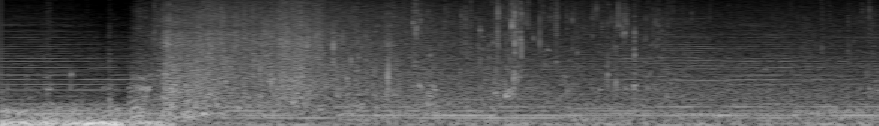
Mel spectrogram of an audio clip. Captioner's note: water splashing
